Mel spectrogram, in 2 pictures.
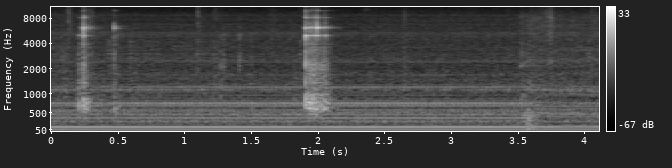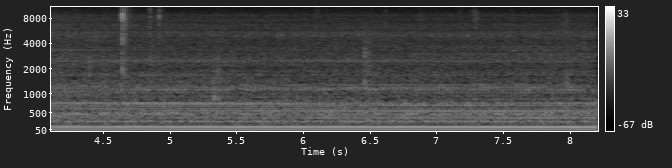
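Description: Small china dishes clinking as they are handled: a light clink just after the start, a louder one about two seconds in that rings briefly, then a couple of faint ticks, over a steady low hum.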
